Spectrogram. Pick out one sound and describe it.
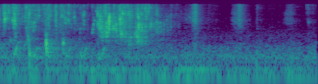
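Sugar pours with a soft rustle.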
